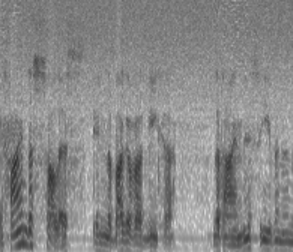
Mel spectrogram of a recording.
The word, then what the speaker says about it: Bhagavad Gita: classics of india the bhagavad-gita or bhagavad-gita song the song of the lord it is spelled b h a g a v a d bhagavad gita g i t a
